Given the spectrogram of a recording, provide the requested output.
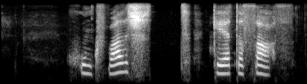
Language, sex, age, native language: Icelandic, male, 8, Icelandic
